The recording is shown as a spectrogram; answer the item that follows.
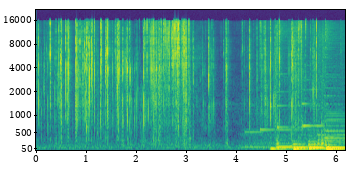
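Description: Thin plastic bread wrapper crinkling and rustling in irregular bursts as it is handled and opened. About four seconds in, background music with a bass line comes in.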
